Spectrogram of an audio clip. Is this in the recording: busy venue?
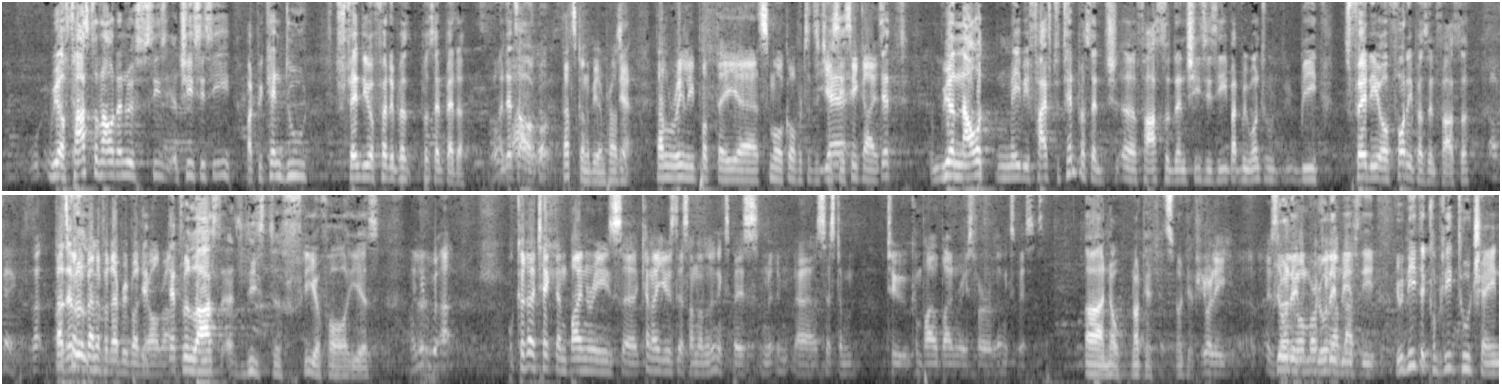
yes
